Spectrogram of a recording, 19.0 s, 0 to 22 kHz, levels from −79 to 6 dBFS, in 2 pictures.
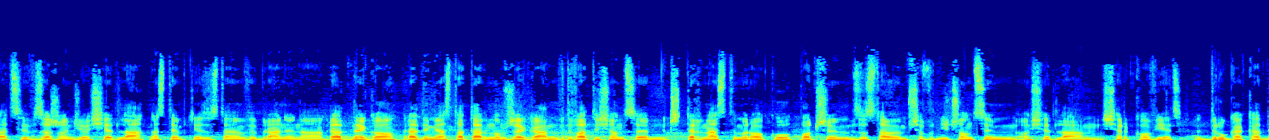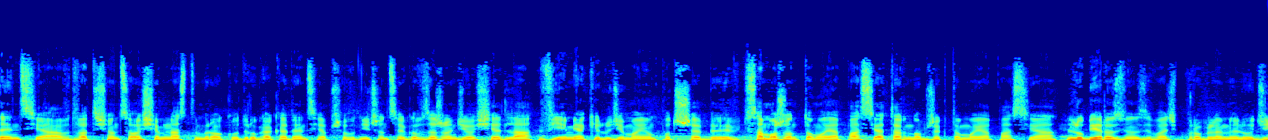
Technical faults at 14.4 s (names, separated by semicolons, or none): none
